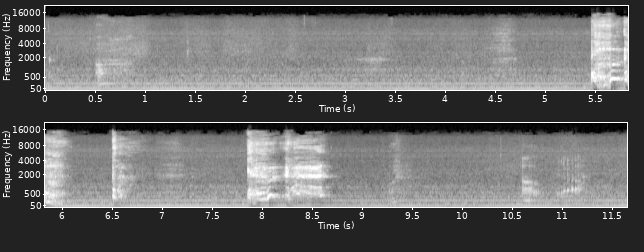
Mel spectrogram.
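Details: Mature woman coughing while doing her makeup, which she blames on allergy: two clusters of sharp coughs over a steady room hum, with lighter throat sounds between.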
